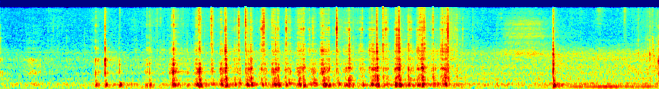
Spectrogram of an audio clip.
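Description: Small flathead screwdriver scraping along the edge of a phone's frame in quick repeated strokes, clearing out leftover shards of the old screen glass and adhesive. The strokes start about a second in and stop after about four and a half seconds, followed by a single click.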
